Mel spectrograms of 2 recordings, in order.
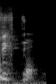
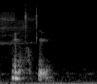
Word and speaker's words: Fichte: Fichte, Fichte, ándale, Johann Fichte.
